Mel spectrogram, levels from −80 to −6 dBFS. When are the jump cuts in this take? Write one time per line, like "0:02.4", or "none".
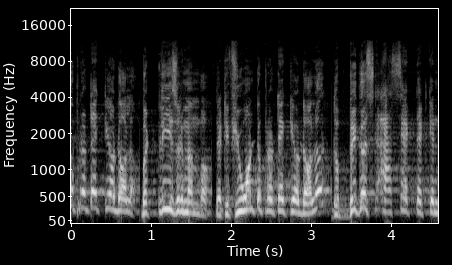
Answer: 0:00.8
0:01.8
0:03.3

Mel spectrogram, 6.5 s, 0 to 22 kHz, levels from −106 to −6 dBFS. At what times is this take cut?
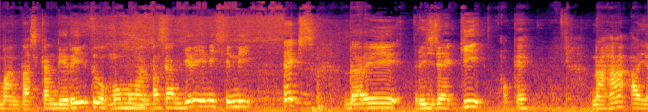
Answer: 0:02.8

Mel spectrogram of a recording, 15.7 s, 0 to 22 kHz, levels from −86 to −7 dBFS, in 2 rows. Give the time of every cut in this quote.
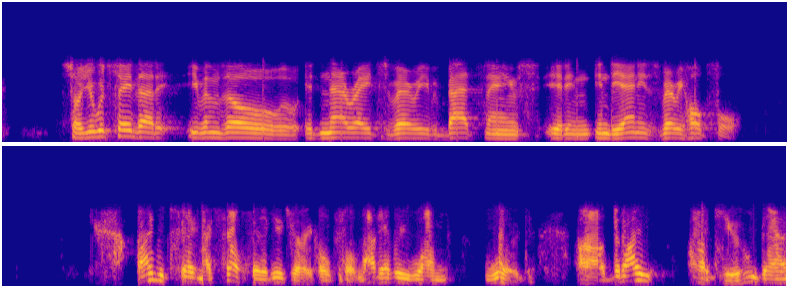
0:04.3

